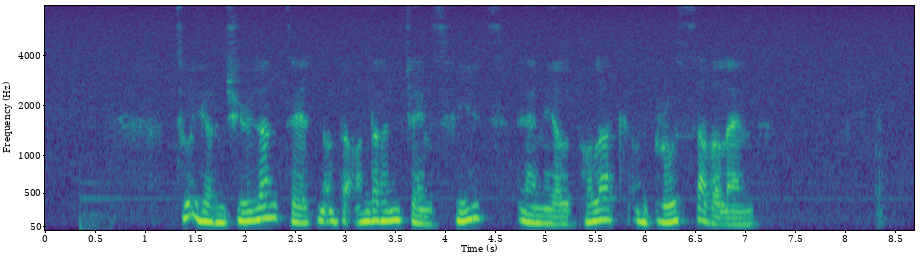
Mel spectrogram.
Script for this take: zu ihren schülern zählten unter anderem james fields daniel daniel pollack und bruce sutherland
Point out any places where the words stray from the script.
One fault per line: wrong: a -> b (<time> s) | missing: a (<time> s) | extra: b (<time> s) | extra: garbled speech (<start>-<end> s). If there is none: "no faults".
missing: daniel (5.3 s)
